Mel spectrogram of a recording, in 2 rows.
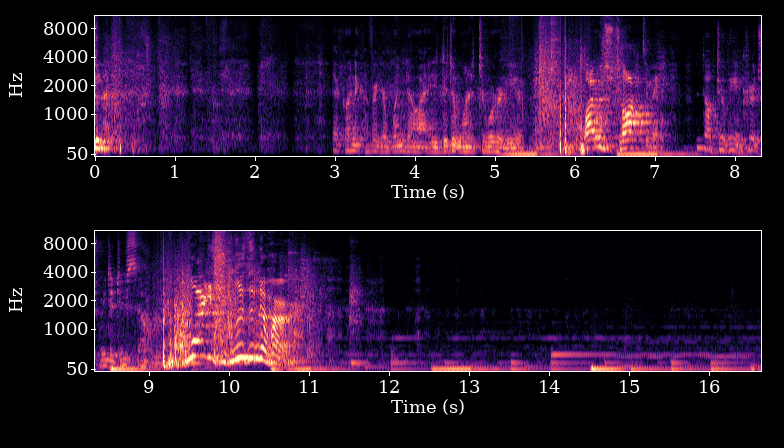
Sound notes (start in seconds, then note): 2.1 Alister panting; 12.8 Michael panting; 14.0 tense music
